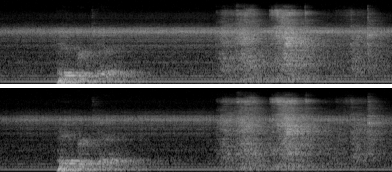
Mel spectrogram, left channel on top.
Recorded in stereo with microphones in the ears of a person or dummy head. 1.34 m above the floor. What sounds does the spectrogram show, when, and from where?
0.6 s tearing paper: 25° left (ahead or behind), 1.7 m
